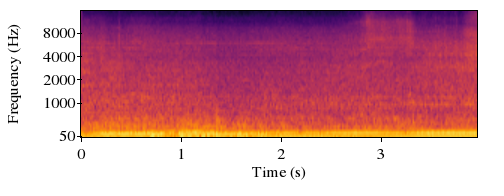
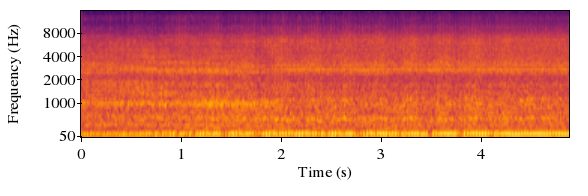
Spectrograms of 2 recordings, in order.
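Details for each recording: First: Skoda Octavia estate fitted with an Audi RS3 2.5L five-cylinder DAZA engine, idling after the whirring noise was traced to the alternator and the aircon was deleted: a deep, smooth idle with one brief blip and no front-end whirr. It runs normally. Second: Audi RS3 2.5-litre five-cylinder (DAZA) swapped into a Skoda Octavia vRS Mk III facelift estate with custom exhaust, idling: steady horrible whirring whine over low rumble, diagnosed as a worn alternator bearing; new alternator to be fitted.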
